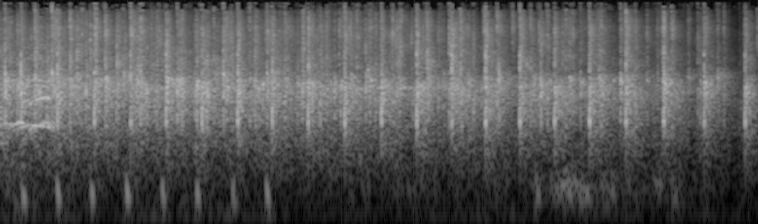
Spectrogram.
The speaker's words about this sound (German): Deswegen ICF Berlin an dieser Stelle Gebt euch selbst und allen Mitarbeitern einfach mal einen fetten Applaus. Come on!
